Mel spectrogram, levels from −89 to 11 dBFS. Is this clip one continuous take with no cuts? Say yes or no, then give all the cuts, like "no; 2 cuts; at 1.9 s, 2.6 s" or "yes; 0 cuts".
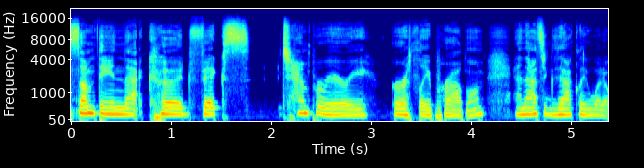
no; 1 cut; at 2.1 s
